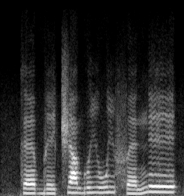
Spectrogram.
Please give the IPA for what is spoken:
k ɛ˨ b e˨ t͡ʃ a˦ ɡʷ iː˦ w i˦ f ɛ˨ ŋ eː˦

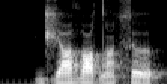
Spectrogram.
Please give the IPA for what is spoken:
d͡ʒ ɛ ðˤ o dˤ ũ s ə

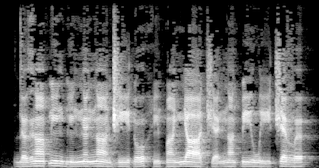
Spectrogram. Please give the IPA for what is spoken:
d ə˨ ɣ ã˧ ɓ ĩ˧ ɡ͡b ĩ˨ ŋ ɛ̃˧ ŋ ã˦˨ d͡ʒ iː˨ ɗ o˨˦ h ĩ˨ p ã˧ ɲ aː˦˨ t͡ʃ ɛ˨ ŋ ã˧ k͡p iː˧ w iː˨ t͡ʃ ɛ˦ v ə˦

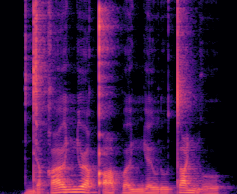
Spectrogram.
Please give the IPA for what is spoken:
dʲ ɑ˨ q ɐː˦ ɲ ə˞˦˨ qʼ ɑ˨ p ɐ˨ ɲ ɛ˨ u̯ ɾ u˨ t ɑ˦ ɲ o˨

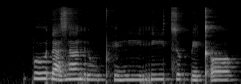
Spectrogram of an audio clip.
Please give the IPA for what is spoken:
p oː˦ ɗ a˨ z ã˦ r uː˨ pʰ ɪ˨ ŋ iː˨ r iː˦ t͡s ʊ˦ k͡p e˨ kʼ ɔ˦

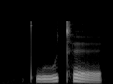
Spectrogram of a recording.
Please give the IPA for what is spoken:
pʰ w u tʰ ɛ

